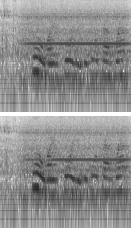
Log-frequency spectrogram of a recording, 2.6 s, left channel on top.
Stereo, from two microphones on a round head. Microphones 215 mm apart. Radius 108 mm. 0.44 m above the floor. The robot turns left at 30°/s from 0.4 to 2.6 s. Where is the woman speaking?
15° right (ahead or behind), 0.9 m; by 2.5 s 10° left (ahead or behind), 0.9 m.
